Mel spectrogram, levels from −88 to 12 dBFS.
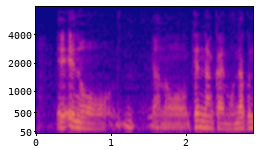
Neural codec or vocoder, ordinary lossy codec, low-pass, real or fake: none; Opus, 24 kbps; 7.2 kHz; real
